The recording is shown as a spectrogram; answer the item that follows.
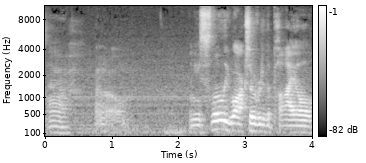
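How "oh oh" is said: soft, low mumble under the breath. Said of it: "he kind of mumbles".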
